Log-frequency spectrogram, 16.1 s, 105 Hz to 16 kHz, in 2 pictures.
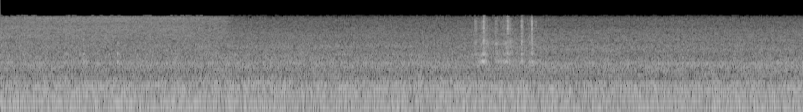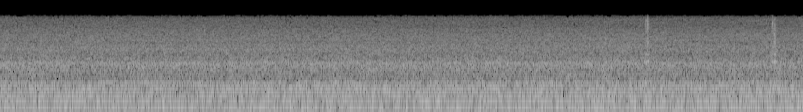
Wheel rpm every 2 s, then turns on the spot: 0, 0, 10, 0, 0, 0, 0, 0.
none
